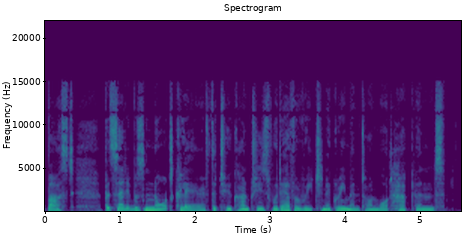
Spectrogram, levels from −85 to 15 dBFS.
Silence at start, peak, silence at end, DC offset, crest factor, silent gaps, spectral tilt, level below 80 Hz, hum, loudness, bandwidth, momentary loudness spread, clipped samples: 0.05 s; -18 dBFS; 0.25 s; under 0.1%; 14 dB; none; -6 dB/octave; -76 dBFS; none; -32 LUFS; 15.5 kHz; 9 LU; under 0.1%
